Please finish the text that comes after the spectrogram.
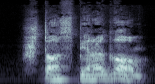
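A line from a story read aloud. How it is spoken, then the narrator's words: Barking. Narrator (Russian): рявкнул Том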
